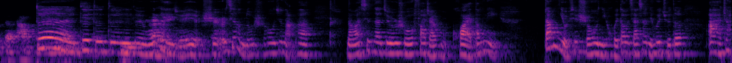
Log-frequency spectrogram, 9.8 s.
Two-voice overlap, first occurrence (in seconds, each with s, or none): 0.5 s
